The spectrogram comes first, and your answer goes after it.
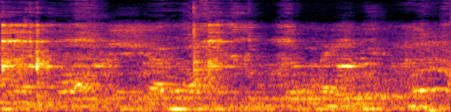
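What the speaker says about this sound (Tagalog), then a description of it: "First, we're gonna stir it." Eggs stirred in a pan in a home kitchen by a child, light clinks and scrapes of a utensil against the pan, quiet and brief under background voices.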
